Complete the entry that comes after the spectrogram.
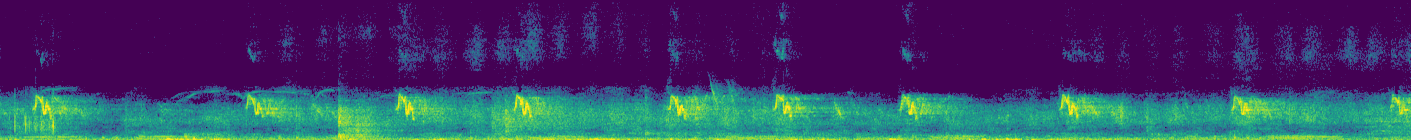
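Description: A small bird repeating a short, falling chirp about once a second, with faint pigeon cooing underneath.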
